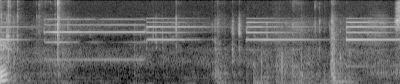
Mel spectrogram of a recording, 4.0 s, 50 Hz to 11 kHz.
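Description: Keys jangling with a couple of clicks as the ignition of a 2009 Ford Mustang GT is switched on. The dashboard's electronic warning chime sounds four times in a row, each a steady high tone lasting about a second.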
